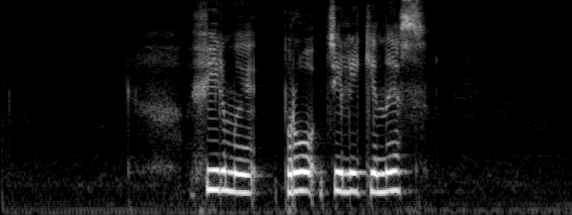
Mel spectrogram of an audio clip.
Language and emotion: Russian, neutral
